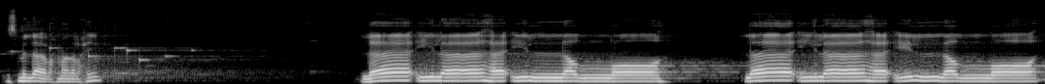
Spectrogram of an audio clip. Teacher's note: لاحظ إلا لا تكاد تسمع طرقة اللام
